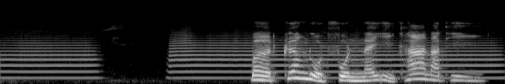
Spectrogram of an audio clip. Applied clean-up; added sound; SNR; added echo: none; Trumpet; 15 dB; none.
